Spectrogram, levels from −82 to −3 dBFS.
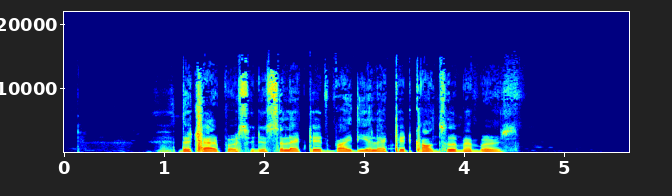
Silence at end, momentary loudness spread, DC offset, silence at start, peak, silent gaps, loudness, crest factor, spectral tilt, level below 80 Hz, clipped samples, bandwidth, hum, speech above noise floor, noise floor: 1.1 s; 7 LU; under 0.1%; 0.95 s; -2 dBFS; none; -20 LUFS; 20 dB; -5 dB/octave; -56 dBFS; under 0.1%; 15.5 kHz; none; 61 dB; -81 dBFS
